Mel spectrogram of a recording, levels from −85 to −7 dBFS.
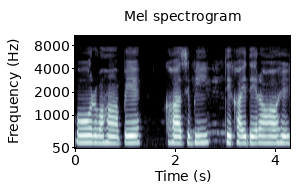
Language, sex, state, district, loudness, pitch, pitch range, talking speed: Hindi, female, Uttar Pradesh, Saharanpur, -17 LUFS, 195 Hz, 195-205 Hz, 125 wpm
